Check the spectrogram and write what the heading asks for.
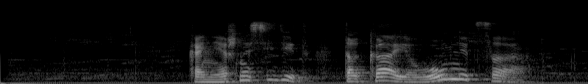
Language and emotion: Russian, positive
